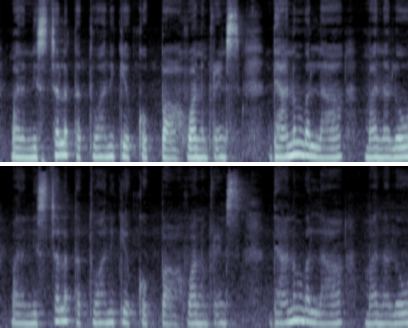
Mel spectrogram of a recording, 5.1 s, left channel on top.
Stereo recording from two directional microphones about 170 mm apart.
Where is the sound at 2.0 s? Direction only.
30° left (ahead or behind).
